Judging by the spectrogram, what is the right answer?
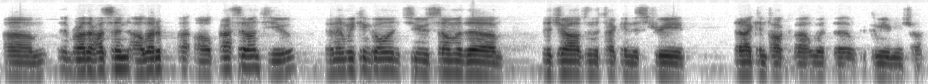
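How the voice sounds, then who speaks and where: A man on a community panel telling a personal story in an earnest, halting way with many fillers. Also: mid-range voice, steady tone, highs cut off.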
